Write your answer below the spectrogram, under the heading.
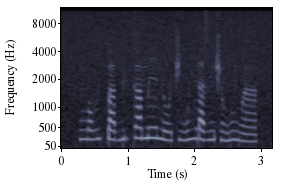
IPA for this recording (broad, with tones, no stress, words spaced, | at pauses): ŋɔ˨vi˧k͡pa˨ɡ͡bi˧ ka˦meː˦ noː˨t͡ʃi˨wiː˦ ɾa˨ zĩ˧ʃɔ̃˨ɡʷɛ̃˦ ɡʷã˨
